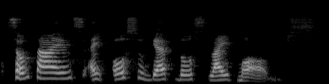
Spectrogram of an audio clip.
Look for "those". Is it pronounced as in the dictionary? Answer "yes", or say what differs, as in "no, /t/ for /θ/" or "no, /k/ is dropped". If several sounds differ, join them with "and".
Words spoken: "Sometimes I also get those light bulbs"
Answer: no, /s/ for /z/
